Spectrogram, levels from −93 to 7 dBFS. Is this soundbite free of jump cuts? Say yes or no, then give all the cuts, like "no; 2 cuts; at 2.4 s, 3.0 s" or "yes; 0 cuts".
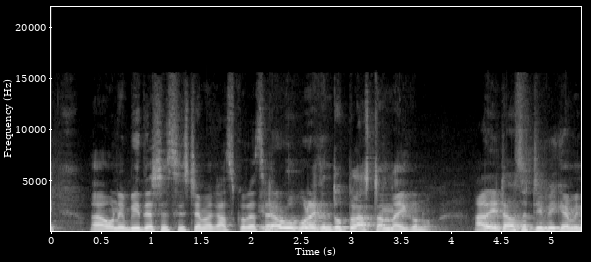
no; 1 cut; at 2.2 s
